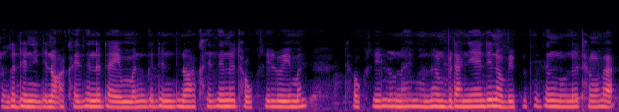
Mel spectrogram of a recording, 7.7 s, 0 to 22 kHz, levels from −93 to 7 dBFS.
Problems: constant background noise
